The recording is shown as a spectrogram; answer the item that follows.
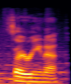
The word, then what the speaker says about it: Sireena: both these teams going back and forth and even talking about Sireena and apologies for the mistakes on for my mistake on the pronunciation that is pronounced Sireena.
